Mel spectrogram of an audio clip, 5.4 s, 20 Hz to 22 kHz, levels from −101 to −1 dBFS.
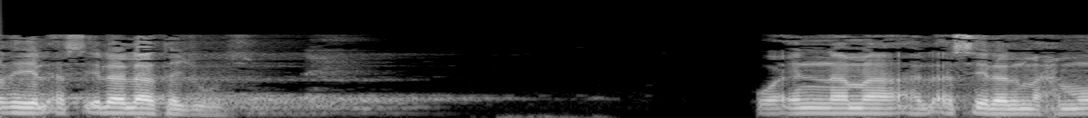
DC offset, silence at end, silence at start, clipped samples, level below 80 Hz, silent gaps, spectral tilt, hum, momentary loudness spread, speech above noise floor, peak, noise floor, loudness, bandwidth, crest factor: under 0.1%; 0 s; 0 s; under 0.1%; -64 dBFS; none; -4.5 dB/octave; none; 22 LU; over 69 dB; -8 dBFS; under -90 dBFS; -21 LUFS; 8 kHz; 16 dB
